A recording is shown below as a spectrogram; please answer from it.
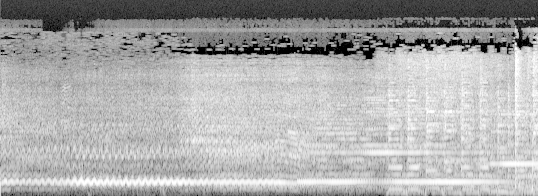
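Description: Electric guitar holding a long sustained, ringing note with a wide, fast vibrato. About six seconds in it settles into a steady held tone. Near the end a bass line comes in underneath with a rhythmic pattern as the band starts a song.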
